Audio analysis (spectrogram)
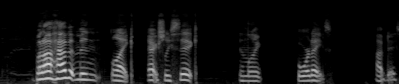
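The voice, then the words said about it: Voice sounds slightly off. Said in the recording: “You still sound a little... I sound weird... I just sound weird... my voice doesn't sound the same anymore”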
